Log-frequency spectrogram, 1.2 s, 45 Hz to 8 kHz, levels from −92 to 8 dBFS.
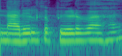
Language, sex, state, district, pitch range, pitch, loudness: Bhojpuri, female, Uttar Pradesh, Ghazipur, 185-195 Hz, 190 Hz, -16 LUFS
